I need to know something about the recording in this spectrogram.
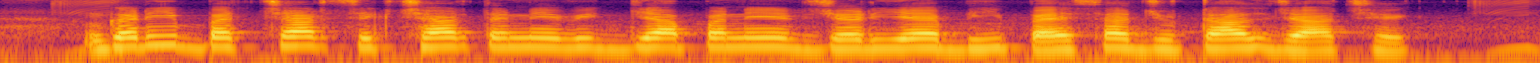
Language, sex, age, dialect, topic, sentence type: Magahi, male, 18-24, Northeastern/Surjapuri, banking, statement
